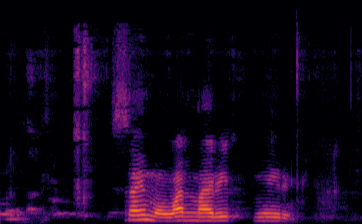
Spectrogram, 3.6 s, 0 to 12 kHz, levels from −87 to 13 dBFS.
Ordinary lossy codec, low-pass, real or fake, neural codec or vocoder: AAC, 32 kbps; 10.8 kHz; fake; codec, 32 kHz, 1.9 kbps, SNAC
